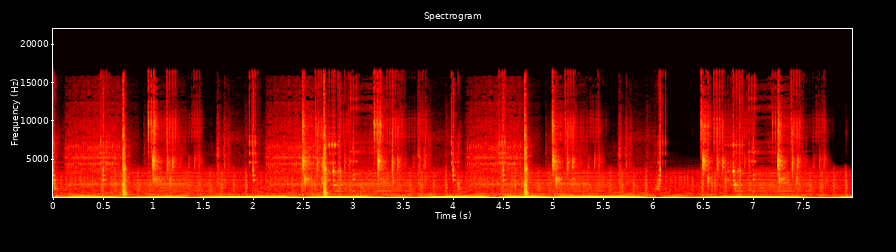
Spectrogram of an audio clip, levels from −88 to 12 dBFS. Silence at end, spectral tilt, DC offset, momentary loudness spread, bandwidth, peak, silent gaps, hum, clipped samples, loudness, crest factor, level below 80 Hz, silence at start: 0 s; -4 dB/octave; under 0.1%; 9 LU; 17 kHz; -2 dBFS; none; none; under 0.1%; -20 LUFS; 18 dB; -22 dBFS; 0 s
